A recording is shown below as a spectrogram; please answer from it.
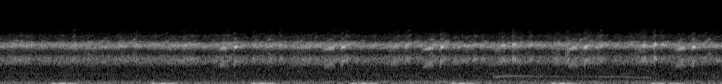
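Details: Pacific tree frogs calling at night in Richmond, British Columbia, Canada: a dense chorus of many overlapping rasping croaks forming a steady band, with a faint low tone gliding briefly midway.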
